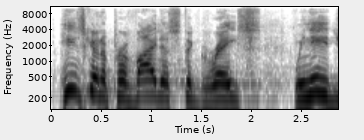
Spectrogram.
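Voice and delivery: usual speaking voice

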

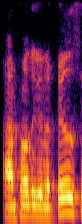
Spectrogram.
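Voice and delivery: ordinary talk

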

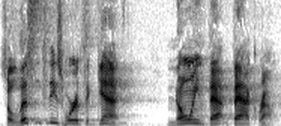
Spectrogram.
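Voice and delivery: ordinary talk, nothing marked

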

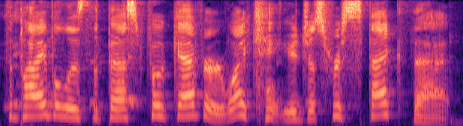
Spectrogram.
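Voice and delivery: high, mock-upset pleading; feminine sobbing. Hermione begs respect for the Bible, mock sobbing. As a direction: plead it high, pretending to sob. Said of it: "Hermione sobbed femininely".

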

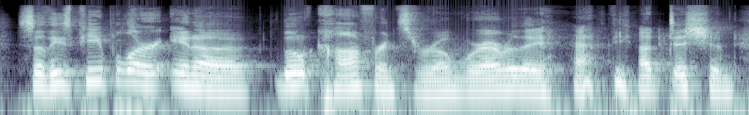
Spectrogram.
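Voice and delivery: usual speaking voice

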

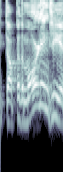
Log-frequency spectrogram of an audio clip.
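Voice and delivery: high, loud stage-Irish greeting; Irish accent. Shown as a demonstration. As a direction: sing out a hammed-up Irish accent.

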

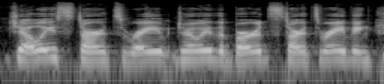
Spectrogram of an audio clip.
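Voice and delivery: ordinary delivery

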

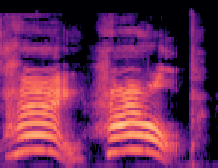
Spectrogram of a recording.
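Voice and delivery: loud high cry of hey, help; calling for help. Retold or imitated. Girl on the roof yelling down to firefighters, loud call for help.

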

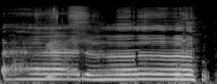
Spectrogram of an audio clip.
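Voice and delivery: high drawn-out whine; whiny Roddy. Retold or imitated. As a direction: stretch the name out, whining. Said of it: "this whiny voice".

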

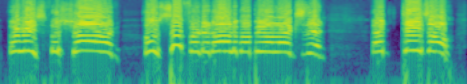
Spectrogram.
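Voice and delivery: high, loud, appalled commentator cry; outraged wrestling commentator. Retold or imitated. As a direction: imitate a horrified ringside announcer shouting. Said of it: "and we hear this".

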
